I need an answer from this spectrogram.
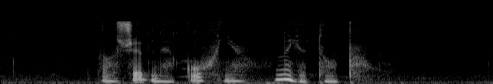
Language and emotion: Russian, sad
